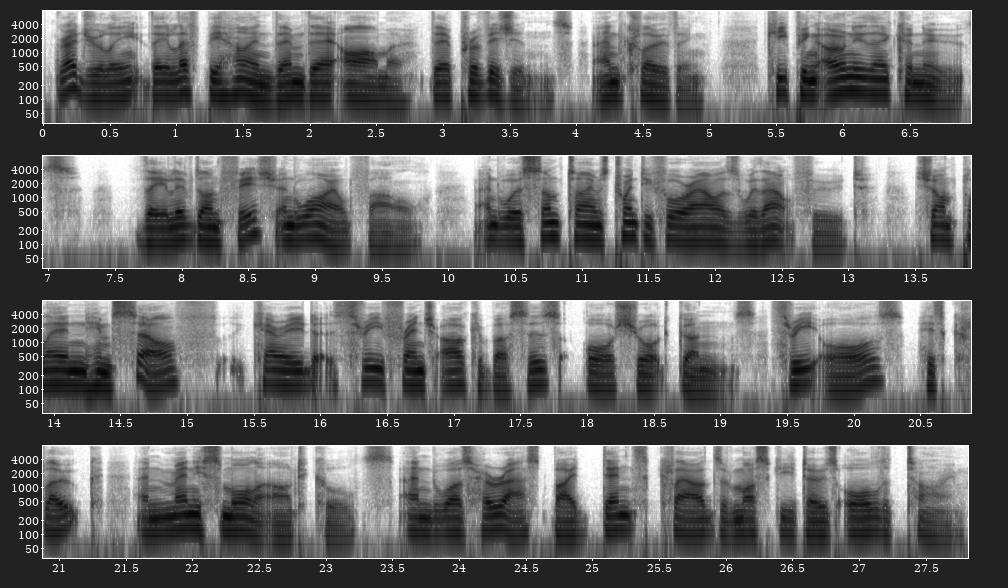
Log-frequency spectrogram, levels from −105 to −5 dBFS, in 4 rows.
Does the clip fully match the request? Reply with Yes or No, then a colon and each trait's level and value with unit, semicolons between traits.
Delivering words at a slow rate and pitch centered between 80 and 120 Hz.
Yes: slow, 125 wpm; low, 115 Hz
